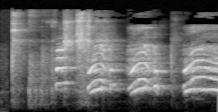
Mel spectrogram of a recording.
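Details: Male white Pomeranian dog during an indoor obstacle challenge, giving a series of arched, whiny vocal notes, each rising then falling, about four in quick succession after a few soft thuds.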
